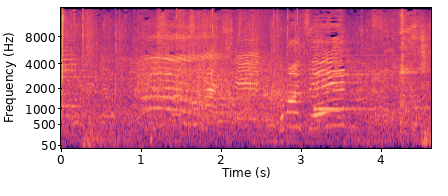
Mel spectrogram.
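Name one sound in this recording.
Young girls cheer and shout with high voices.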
